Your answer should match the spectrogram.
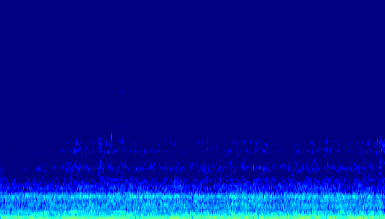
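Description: Car driving straight ahead through a snowy forest: a faint, steady low engine drone with a continuous road rumble and no clear changes.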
